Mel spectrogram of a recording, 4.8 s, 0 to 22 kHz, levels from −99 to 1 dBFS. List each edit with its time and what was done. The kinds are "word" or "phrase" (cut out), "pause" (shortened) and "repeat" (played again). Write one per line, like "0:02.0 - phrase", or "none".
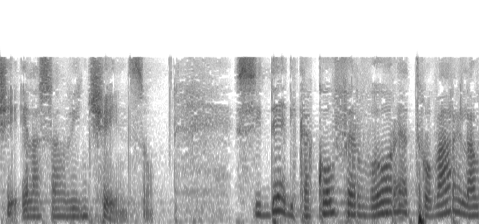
none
